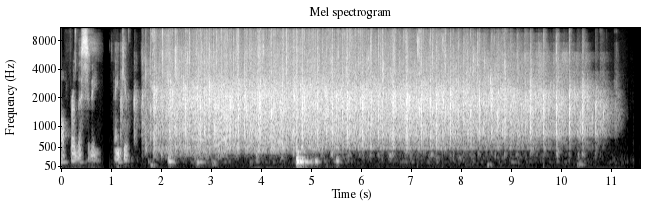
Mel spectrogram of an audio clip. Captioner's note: applause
